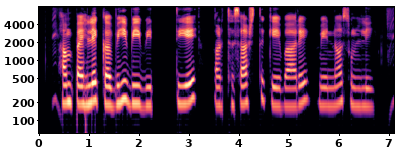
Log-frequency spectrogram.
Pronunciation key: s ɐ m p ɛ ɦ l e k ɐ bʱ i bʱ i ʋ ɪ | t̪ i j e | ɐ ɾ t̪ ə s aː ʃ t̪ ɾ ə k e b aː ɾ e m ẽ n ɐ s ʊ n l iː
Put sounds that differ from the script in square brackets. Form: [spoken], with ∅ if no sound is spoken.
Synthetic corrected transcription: [h] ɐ m p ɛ ɦ l e k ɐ bʱ i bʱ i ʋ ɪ | t̪ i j e | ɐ ɾ [t̪ʰ] ə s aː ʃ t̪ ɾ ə k e b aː ɾ e m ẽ n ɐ s ʊ n l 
